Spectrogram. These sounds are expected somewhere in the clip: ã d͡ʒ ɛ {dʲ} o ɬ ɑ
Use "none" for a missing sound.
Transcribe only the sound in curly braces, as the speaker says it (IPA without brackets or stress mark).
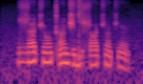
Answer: dʲ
